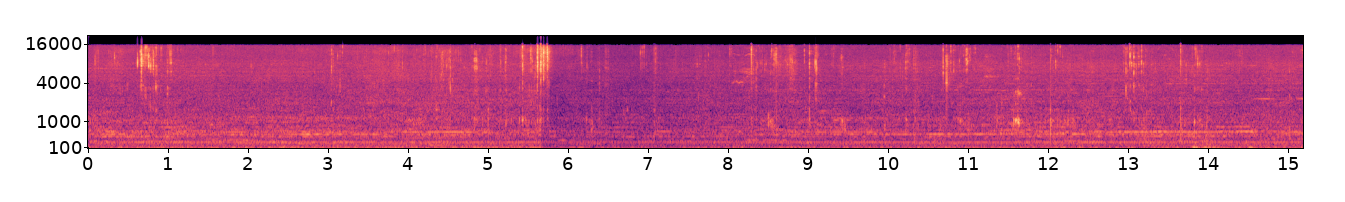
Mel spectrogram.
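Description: Close-miked chewing of a mouthful of potato-and-cauliflower curry with flatbread: wet, squishy mouth sounds with small clicks. A steady low hum runs underneath.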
